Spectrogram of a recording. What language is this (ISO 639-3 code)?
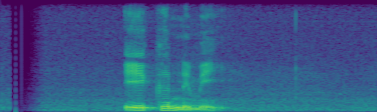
sin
